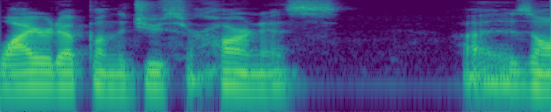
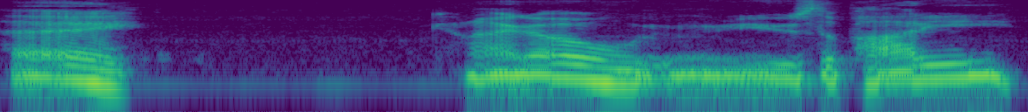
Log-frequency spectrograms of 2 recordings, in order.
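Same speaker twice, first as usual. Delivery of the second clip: high, slow, dazed voice; drawn-out, higher-pitched stoner plea; timid request; 7 semitones higher, much slower than usual. Acted. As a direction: ask like a spaced-out kid, stretching the words. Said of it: "He goes".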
